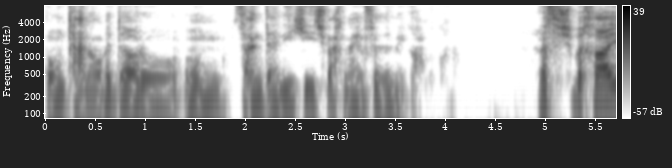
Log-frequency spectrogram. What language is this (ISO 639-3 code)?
fas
